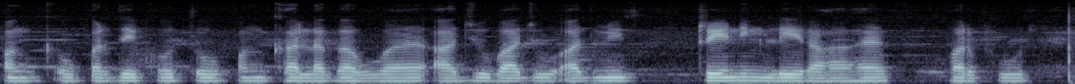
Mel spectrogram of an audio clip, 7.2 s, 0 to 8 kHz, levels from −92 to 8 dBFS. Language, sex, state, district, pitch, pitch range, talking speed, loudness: Hindi, male, Madhya Pradesh, Katni, 120 Hz, 115-120 Hz, 140 wpm, -22 LUFS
